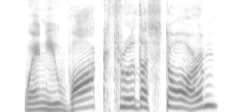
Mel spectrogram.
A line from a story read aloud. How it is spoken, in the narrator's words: whined nasally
